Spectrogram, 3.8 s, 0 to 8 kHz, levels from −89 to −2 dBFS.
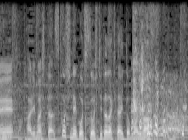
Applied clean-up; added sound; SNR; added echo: none; none; none; none.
